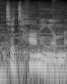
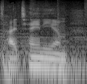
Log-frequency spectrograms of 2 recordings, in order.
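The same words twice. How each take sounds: First: It is said imitating another person's pronunciation. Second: It is said in the speaker's usual pronunciation.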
